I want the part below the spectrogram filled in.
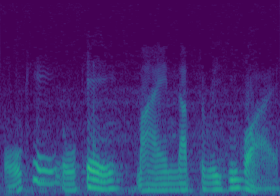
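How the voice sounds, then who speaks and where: An actor playing a brash, wisecracking private detective, blunt but caring, in 1950s radio drama style on an old muffled recording. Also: male voice, on the low side, huge pitch swings, moderate pace, noisy background. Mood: grumbling, joking. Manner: slangy, blunt, needling.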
